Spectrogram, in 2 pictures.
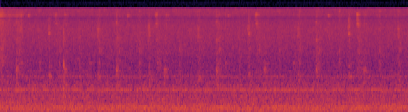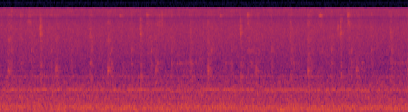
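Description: Quiet room tone: a steady faint hum with soft, regular ticking throughout.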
